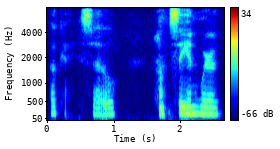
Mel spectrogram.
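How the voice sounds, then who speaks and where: A middle-aged woman with a gruff voice giving a chatty, rambling, unhurried voice-over for a craft tutorial. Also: lowish voice, little pitch movement, dark tone. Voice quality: gruff, gravelly. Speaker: craft vlogger.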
